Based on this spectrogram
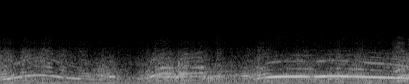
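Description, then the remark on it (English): A race car, fueled up after a mid-race pit stop, accelerates out of the pits back onto the track, its engine revving with rising, sweeping pitch, pulling away loudly and steadily with no talking over it. “Fueled up after his mid-race pit stop, heads for the track”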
